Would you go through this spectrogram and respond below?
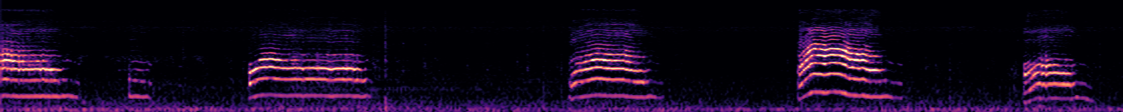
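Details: Several pet cats not getting along, angry: five harmonic meows at irregular intervals, some flat and drawn out, others sharply rising then dropping, with a low background hum between calls.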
